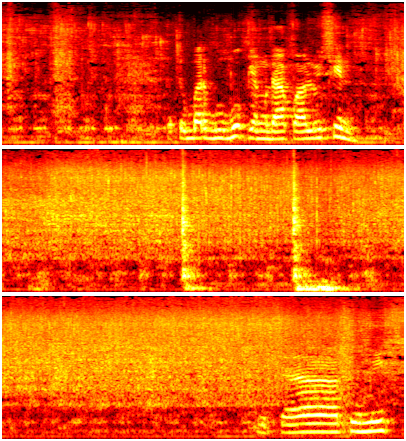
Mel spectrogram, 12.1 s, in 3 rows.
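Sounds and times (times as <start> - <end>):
paste sizzling in oil: 3.8 - 12.0
spatula knocking wok: 5.7 - 7.9.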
